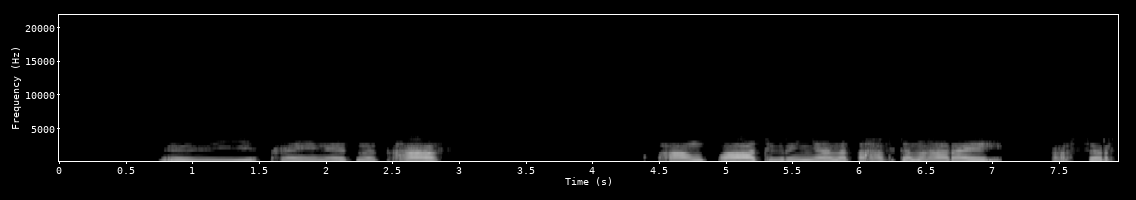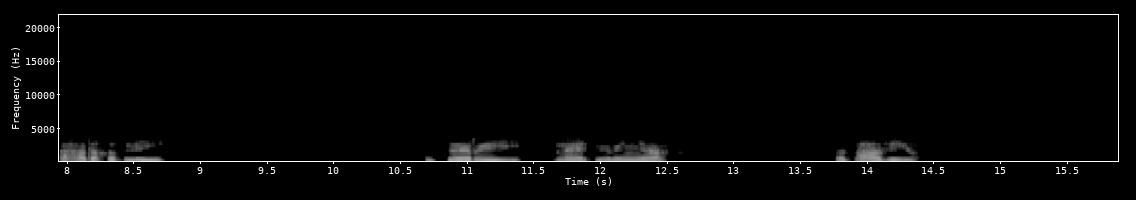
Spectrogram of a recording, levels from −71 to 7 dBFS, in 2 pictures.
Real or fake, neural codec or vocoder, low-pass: fake; codec, 16 kHz, 16 kbps, FreqCodec, larger model; 3.6 kHz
